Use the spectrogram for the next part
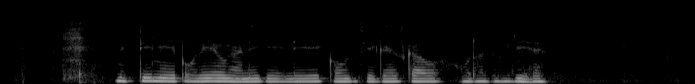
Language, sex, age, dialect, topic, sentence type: Hindi, male, 18-24, Hindustani Malvi Khadi Boli, agriculture, question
